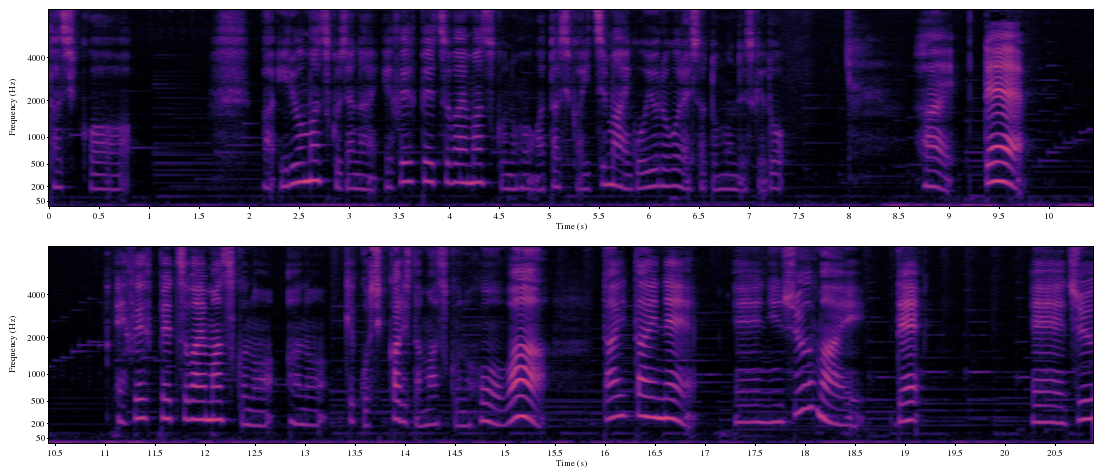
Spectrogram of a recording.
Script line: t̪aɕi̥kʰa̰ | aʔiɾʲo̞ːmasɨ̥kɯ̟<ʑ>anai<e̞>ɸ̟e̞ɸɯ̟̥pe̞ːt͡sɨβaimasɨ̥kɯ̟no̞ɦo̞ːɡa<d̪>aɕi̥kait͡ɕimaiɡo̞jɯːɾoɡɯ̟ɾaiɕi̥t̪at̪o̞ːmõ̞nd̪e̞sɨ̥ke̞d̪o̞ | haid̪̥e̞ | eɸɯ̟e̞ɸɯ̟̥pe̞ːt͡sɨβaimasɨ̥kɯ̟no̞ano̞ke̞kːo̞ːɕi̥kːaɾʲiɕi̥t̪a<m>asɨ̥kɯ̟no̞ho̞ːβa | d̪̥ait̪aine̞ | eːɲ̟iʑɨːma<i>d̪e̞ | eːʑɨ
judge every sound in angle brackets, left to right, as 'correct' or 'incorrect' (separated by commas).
correct, correct, incorrect, correct, correct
